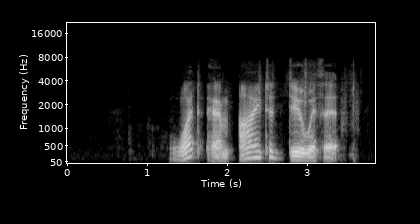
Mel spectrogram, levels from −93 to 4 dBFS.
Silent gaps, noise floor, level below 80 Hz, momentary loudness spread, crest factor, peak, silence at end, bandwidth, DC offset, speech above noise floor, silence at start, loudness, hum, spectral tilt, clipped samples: none; -82 dBFS; -64 dBFS; 8 LU; 18 dB; -2 dBFS; 0.45 s; 7.4 kHz; under 0.1%; 63 dB; 1.3 s; -19 LUFS; none; -4.5 dB/octave; under 0.1%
